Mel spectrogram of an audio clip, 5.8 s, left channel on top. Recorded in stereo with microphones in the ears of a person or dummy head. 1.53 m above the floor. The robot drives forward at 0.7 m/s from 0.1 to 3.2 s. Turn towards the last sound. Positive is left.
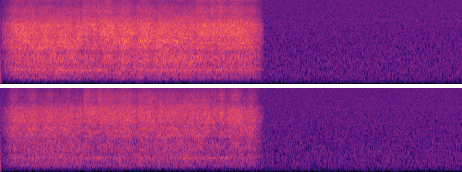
No sound to turn to.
